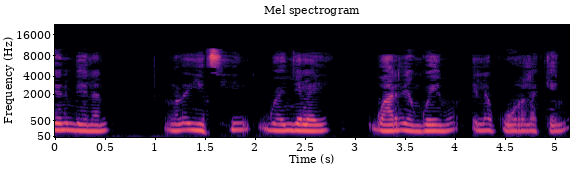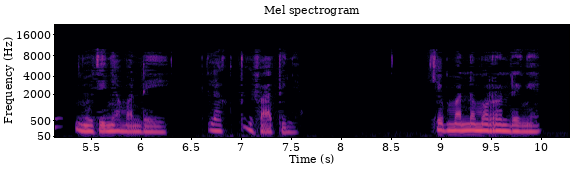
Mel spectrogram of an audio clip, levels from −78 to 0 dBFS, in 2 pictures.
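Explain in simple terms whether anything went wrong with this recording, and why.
The audio was most likely squeezed by WMA compression, an older codec that stores sound in blocks and discards detail. Throughout the speech this leaves plainly audible ringing and wash, hiss that swells with the voice, and nothing above 10.1 kHz, so it sounds dull.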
